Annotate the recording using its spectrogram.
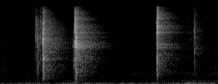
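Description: Slide of a freshly cleaned and oiled Beretta 92FS pistol being racked by hand: sharp metallic clacks as it is pulled back and snaps forward, twice in quick succession.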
